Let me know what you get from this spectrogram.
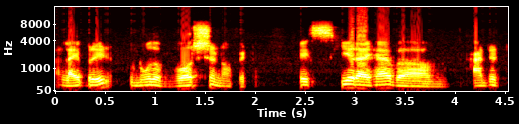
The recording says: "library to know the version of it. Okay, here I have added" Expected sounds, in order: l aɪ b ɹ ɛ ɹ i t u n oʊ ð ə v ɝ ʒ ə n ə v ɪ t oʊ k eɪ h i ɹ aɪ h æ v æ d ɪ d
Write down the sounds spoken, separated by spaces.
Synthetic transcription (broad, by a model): l aɪ b ɹ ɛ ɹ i t u n oʊ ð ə v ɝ ʃ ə n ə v ɪ t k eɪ h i ɹ aɪ h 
